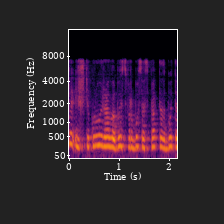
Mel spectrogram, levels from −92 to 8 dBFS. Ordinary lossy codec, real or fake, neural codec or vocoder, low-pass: Opus, 64 kbps; real; none; 7.2 kHz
